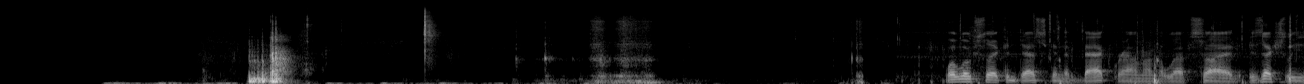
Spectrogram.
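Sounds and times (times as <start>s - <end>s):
rubbing and scraping on wood: 5.6s - 7.4s, 8.8s - 13.0s
sharp click: 9.0s - 13.0s.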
